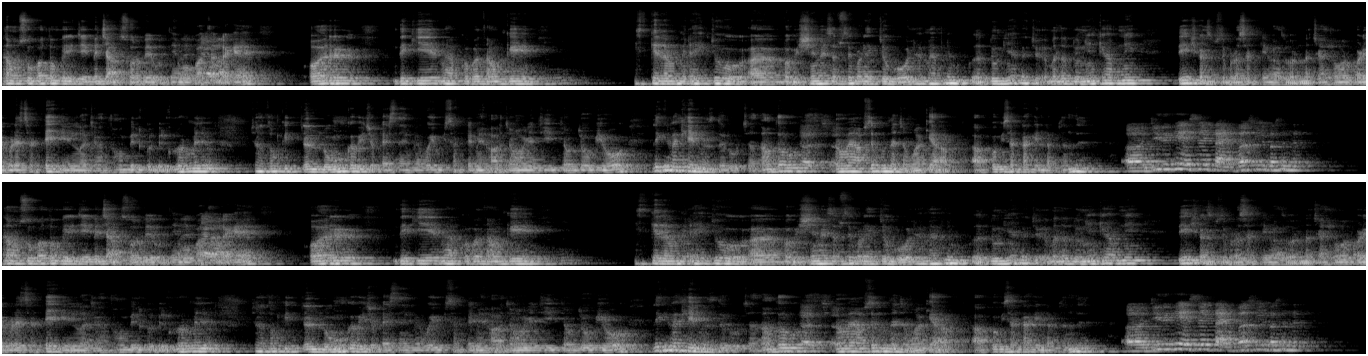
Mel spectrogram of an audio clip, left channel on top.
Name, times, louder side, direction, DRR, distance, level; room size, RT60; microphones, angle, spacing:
voice 1, 0.0-2.5 3.1-3.6 3.9-5.3 6.3-11.4 11.8-15.8 16.1-19.9 20.1-21.6 22.0-24.5, left 2 dB, 35° left, 1 dB, 0.6 m, -21 dB
voice 2, 1.8-2.2 5.5-5.7 13.2-13.6 21.6-21.7 24.9-26.6, left 1 dB, 5° left, -5 dB, 0.9 m, -25 dB
4.1 x 2.5 x 3.7 m, 0.82 s
head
